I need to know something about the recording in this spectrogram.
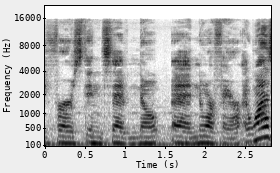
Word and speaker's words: Norfair: think I know why I keep wanting to say uh no fair and not norfair because because of words like salmon that silent L is what messes me up big time with that so yeah but there's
